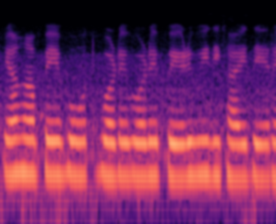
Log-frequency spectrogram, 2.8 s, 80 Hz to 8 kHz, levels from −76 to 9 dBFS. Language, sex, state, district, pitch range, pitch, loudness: Hindi, male, Chandigarh, Chandigarh, 210-220 Hz, 215 Hz, -14 LUFS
